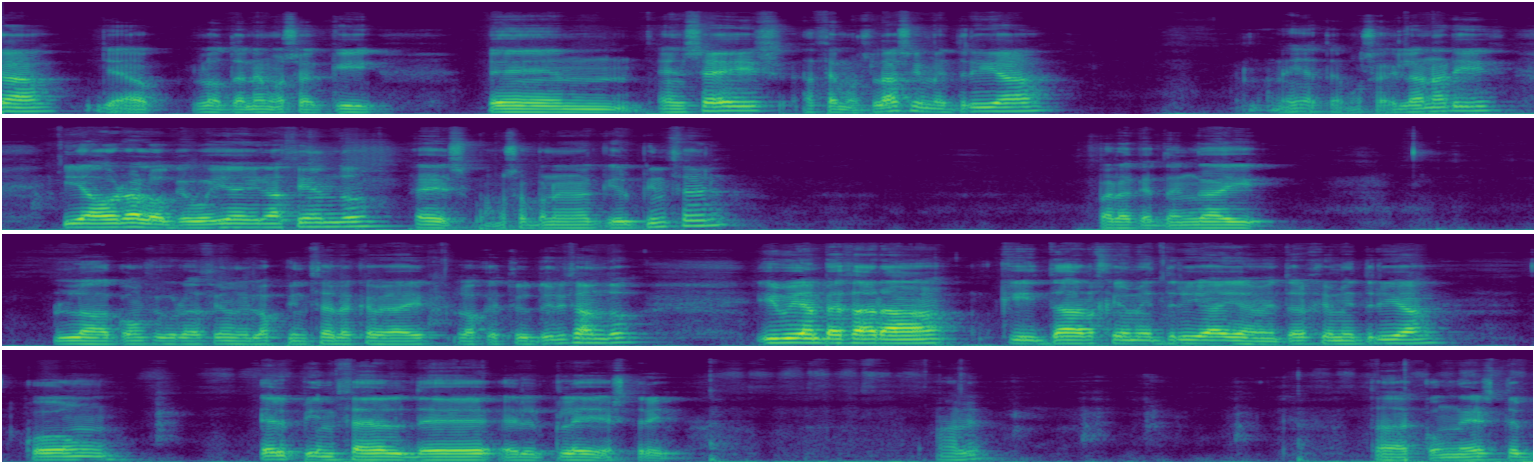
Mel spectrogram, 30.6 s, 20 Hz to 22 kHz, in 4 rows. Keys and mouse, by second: 6.2-10.1 middle drag, 10.1 click, 11.3 click, 12.2-16.9 drag, 16.5 c, 16.9-19.6 shift+middle drag, 19.1 f, 19.6 click, 19.8 f, 20.2 click, 21.7-23.6 ctrl+middle drag, 23.6-27.9 drag, 27.9-29.5 ctrl+middle drag, 29.5-30.6 drag.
